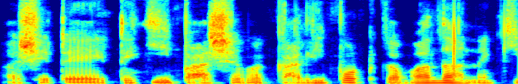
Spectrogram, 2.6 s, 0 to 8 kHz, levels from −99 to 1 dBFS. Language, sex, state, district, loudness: Bengali, female, West Bengal, Kolkata, -20 LUFS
